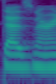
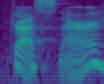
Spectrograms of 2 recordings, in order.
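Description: First: The name has no r sound after the D. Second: The name has an r sound after the D. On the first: The speaker calls it right. "I'm pretty sure it's Desner" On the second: The speaker calls it wrong. "every single time you and I had said Dresner"

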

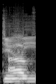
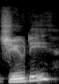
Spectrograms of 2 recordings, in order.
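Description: First: It is said in his usual non-Australian accent. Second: It starts with a J sound, Australian-style.

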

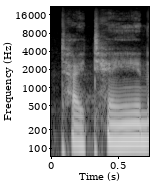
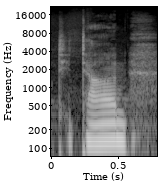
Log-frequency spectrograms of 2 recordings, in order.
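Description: First: The word is pronounced the English way. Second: The word is pronounced the French way. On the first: "we called it Titane up until I just looked up the French pronunciation" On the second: "the French pronunciation, which is more like Titane"

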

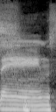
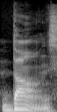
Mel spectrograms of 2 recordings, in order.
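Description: First: It is said with an American accent. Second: It is said with a British accent.

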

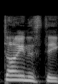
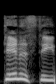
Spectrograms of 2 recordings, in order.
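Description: First: It is pronounced the American way. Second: It is pronounced the British way. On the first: The speaker calls it wrong. "not dynasty" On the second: The speaker calls it right. "It's dynasty"

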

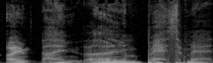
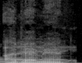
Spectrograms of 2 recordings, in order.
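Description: First: It is said in a gruff, grunting put-on voice. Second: It is said in a normal speaking voice. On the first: The speaker calls it right. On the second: The speaker calls it wrong.

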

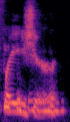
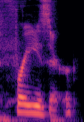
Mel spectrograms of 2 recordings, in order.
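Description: First: It sounds like the TV character name Frasier. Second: It is said with a plain s sound. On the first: The speaker calls it wrong. "He is not a TV show character. His name is not Fraser" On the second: The speaker calls it right. "It is Fraser. It's an S"

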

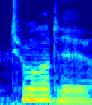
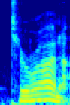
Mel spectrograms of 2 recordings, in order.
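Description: First: The second T is clearly pronounced. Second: The second T is dropped. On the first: The speaker calls it wrong. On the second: The speaker calls it right.

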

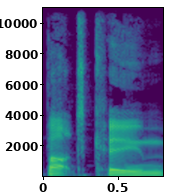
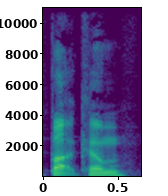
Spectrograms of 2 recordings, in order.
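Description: First: The second syllable has a long oo vowel. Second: The second syllable has a short uh vowel. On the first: A polite outsider's way of saying the name. The speaker calls it wrong. "I'd always said Butt Coombe, being, you know, nicely brought up" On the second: The local West Country way of saying the name. The speaker calls it right. "apparently Coombe is produced as cum. So it's Butt Cum"

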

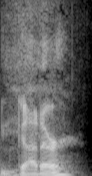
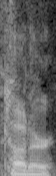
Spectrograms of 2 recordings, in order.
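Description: First: It begins with a G sound, like gutter. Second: It begins with a K sound, like cutter. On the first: This is how locals say it. "they pronounce it over there, gutter. Which sounds like a gutter on your house" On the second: This is how the speaker personally says it. "I call it cutter"

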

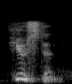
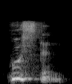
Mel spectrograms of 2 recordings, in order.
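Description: First: It begins with a 'hyoo' sound. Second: It begins with an 'oo' sound. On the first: "With what the linguists call a liquid U" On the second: "And they say Houston"

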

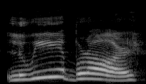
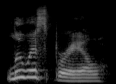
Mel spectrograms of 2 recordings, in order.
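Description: First: The name is said with a French accent. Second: The name is said with an American accent.

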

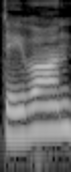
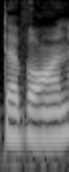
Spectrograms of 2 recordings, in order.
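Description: First: The first syllable sounds like 'day'. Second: The first syllable does not sound like 'day'. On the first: The speaker calls it right. "instead of Davon ... We'll keep it with Day" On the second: The speaker calls it wrong. "I was mispronouncing Davon's name. I was saying Davon"

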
